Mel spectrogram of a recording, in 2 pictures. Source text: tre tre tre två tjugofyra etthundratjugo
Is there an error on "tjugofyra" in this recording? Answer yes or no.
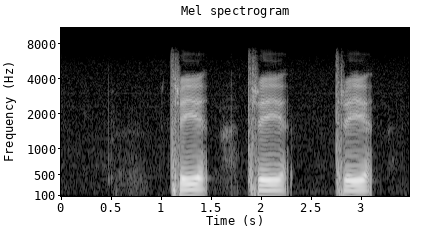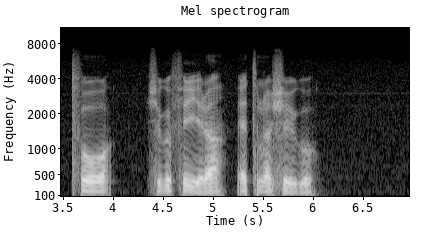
no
